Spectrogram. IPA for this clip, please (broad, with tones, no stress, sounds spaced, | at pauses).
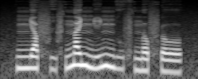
ɲ a˨ f i̤˨ f n a˦ ɲ i˨˦ ɲ o̤˧ f n ɤ˨ f ɽ ʊ˨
